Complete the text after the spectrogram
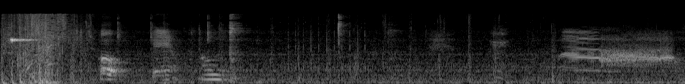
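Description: A young woman talks animatedly into a close microphone.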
